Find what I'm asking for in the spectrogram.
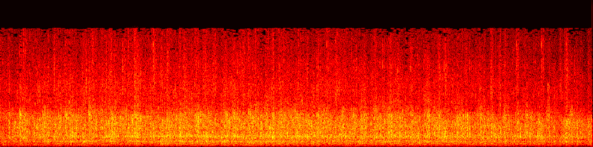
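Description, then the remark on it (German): Sustained audience applause fills the whole stretch, a dense steady wash of many hands clapping at constant loudness with no voices breaking through. “Und ja, das ist ein Applaus wirklich wert.”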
